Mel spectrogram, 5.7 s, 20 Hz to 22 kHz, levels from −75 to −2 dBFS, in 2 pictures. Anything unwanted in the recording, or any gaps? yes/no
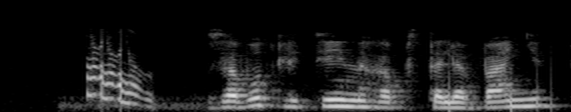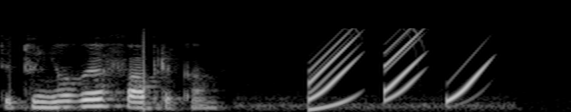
yes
